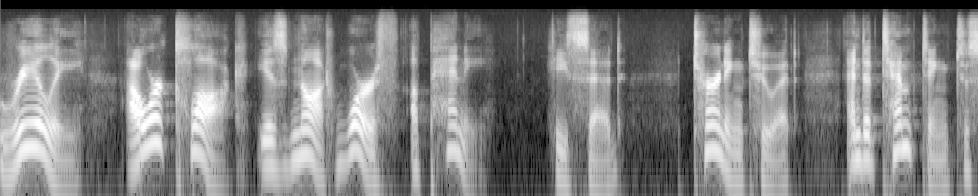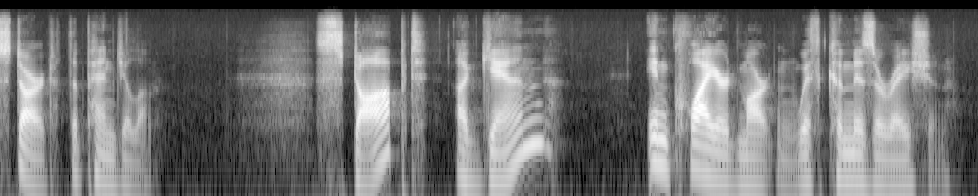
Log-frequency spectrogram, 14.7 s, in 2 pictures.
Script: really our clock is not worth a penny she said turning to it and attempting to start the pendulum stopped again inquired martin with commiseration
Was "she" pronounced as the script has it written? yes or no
no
